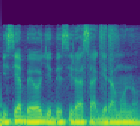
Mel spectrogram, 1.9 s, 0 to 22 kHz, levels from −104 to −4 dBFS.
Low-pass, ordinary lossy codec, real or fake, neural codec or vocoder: none; none; real; none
